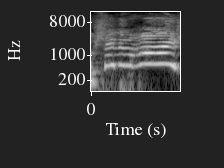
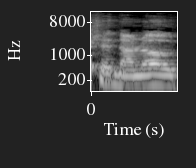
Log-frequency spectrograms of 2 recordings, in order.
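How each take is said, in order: First: High voice on high. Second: Low voice on low. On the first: Teacher shaking hands up high, voice rising high. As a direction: voice jumps up high on high. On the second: Teacher shaking hands down low, voice dropping. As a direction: voice drops low on low. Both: Shown as a demonstration.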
